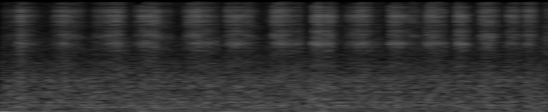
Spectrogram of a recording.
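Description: A green pen colouring in a muscle diagram on paper, heard as a steady, faint, close scratchy rubbing with a rapid back-and-forth rhythm and no talk.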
